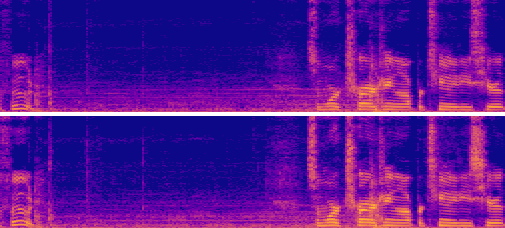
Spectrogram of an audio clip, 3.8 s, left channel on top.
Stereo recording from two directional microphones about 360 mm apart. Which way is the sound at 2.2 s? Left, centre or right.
Centre.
